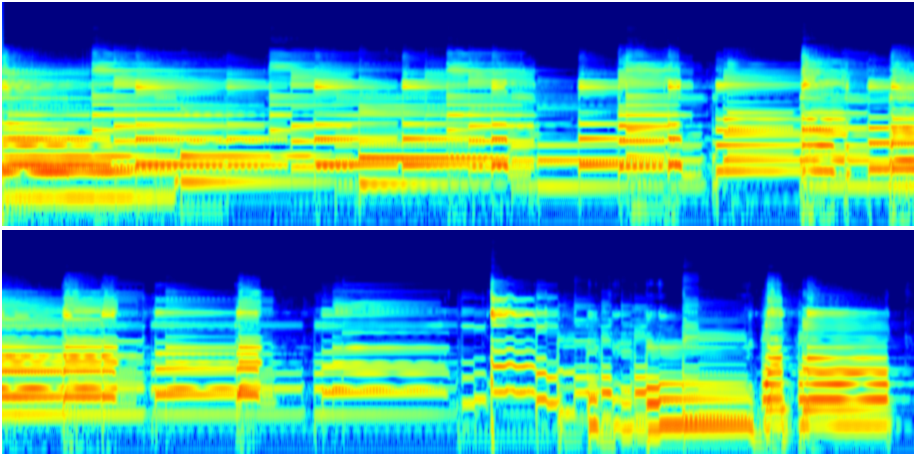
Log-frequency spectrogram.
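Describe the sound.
Clean-toned electric guitar with both pickups selected together, played alone as a steady run of ringing chords and single notes with long sustains. A few sharper attacks and quicker picked passages come near the end.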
